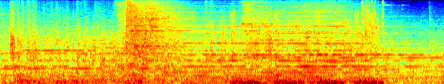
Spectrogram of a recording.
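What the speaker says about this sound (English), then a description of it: "Shattering" A shattering smash from the video game Valkyria Revolution, a bright crash of breaking debris about a second in, followed by heavy thuds and rumbling impacts over a dense game mix, with no talking.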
